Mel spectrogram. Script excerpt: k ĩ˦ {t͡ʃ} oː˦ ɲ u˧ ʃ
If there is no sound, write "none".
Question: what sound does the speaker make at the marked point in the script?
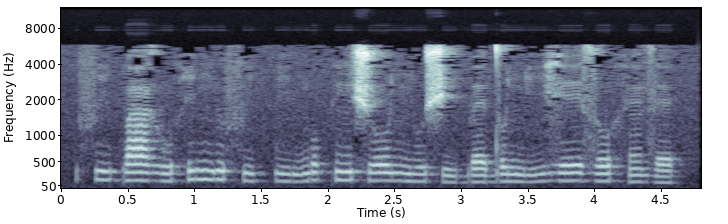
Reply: ʃ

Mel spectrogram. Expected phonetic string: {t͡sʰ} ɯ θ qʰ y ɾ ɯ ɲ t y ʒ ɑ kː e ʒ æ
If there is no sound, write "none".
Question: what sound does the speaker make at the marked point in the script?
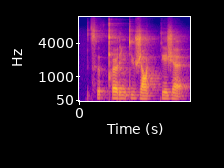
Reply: t͡sʰ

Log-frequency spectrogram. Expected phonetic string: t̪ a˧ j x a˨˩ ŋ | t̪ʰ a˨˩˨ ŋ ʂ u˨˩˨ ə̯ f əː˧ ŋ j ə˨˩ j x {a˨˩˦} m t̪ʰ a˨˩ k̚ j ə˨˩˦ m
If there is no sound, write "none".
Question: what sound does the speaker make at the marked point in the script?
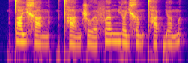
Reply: ə˨˩˦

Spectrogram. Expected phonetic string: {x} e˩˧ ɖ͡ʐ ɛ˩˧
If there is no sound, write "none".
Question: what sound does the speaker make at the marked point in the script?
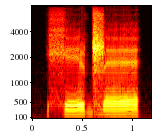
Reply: x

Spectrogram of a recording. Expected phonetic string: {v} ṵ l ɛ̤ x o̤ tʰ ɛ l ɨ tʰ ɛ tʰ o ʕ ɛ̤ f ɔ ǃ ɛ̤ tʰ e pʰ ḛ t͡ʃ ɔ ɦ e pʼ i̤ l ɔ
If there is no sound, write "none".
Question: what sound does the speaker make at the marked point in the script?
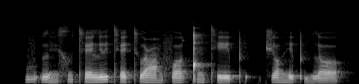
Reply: v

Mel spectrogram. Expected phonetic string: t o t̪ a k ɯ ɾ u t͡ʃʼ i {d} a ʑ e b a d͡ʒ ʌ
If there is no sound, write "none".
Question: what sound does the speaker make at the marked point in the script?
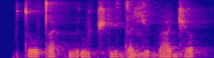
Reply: d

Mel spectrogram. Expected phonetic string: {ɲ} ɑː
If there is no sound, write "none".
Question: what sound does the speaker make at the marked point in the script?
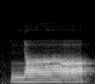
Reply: ɲ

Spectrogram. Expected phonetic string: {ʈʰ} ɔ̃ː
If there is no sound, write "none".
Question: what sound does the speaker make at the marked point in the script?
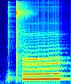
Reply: tʰ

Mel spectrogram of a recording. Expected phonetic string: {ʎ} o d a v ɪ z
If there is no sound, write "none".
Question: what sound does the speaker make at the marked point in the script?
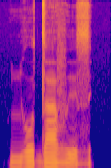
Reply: ʎ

